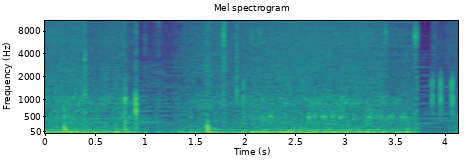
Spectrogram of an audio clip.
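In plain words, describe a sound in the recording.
A pickaxe chips at rock with short crunching knocks.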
